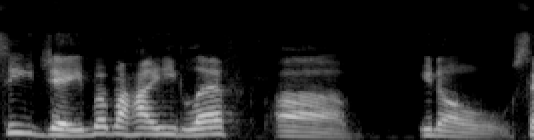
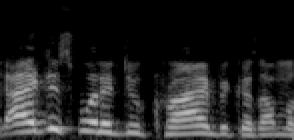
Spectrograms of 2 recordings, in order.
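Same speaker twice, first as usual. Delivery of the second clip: put-on mimicked spoiled-child voice; 3 semitones higher than usual. Describing a game's characters, the speaker acts one out: mocking a spoiled brat.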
